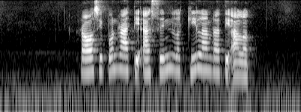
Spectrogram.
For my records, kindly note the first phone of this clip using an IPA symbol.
r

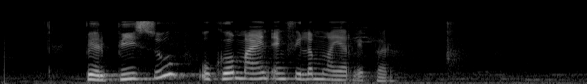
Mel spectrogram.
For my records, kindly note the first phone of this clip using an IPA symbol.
b̥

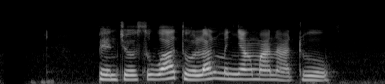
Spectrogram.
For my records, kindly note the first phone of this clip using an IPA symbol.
b̥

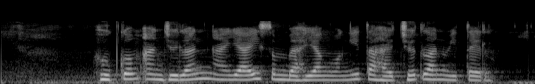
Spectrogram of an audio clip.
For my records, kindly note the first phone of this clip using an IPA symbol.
h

